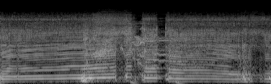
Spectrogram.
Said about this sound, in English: But yo, no, the cars that we're hearing now, I don't think they're souped up. I think they just have like their exhaust. The mufflers. Yeah, those shits are just like, it's just loud for no fucking reason.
